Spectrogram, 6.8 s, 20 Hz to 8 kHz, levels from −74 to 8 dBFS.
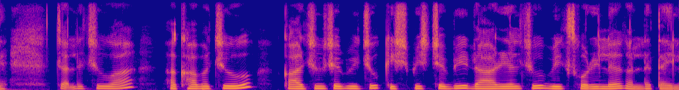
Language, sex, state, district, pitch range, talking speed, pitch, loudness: Wancho, female, Arunachal Pradesh, Longding, 180-200 Hz, 195 wpm, 185 Hz, -16 LUFS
